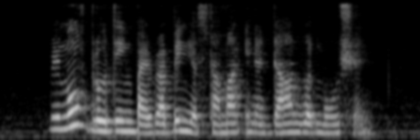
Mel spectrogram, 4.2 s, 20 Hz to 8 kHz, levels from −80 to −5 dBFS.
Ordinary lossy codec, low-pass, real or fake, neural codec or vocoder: MP3, 64 kbps; 7.2 kHz; fake; codec, 16 kHz in and 24 kHz out, 1.1 kbps, FireRedTTS-2 codec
